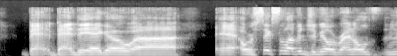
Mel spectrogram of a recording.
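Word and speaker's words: Bandaogo: The pronunciation, guys, is band-ae-go. I don't know how you pronounce AE, so Bandiego or 6'11" Jameel Reynolds.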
